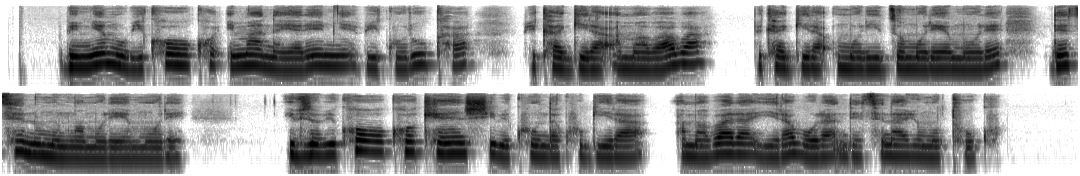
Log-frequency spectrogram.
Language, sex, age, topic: Rundi, female, 18-24, agriculture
